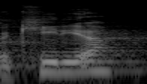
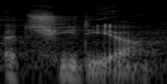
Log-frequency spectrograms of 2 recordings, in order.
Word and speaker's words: Acedia: You might also hear it pronounced Acedia. You might also hear it pronounced Acedia.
